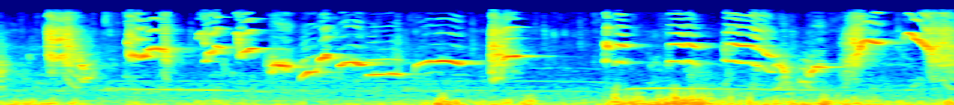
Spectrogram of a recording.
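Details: Lively samyong from NTB delivering varied whistled phrases, rising and falling slurs and sharp high notes in quick succession, with a soft steady tone in the background.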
